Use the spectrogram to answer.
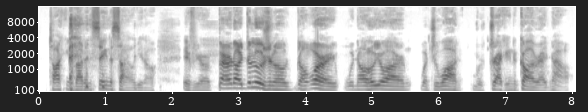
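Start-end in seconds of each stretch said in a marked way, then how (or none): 2.2-7.9 cartoon character voice. Speaker recalls what their boss heard when calling them: Strong Bad voice. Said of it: "me doing the Strong Bad voice".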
